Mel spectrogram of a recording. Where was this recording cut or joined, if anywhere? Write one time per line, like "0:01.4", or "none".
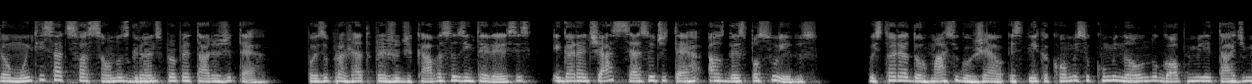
none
